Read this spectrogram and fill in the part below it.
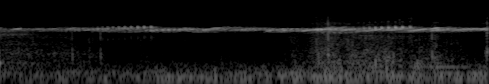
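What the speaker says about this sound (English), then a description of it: "Now the frogs are back." Frogs calling at night at a campsite form a dense, steady high-pitched trilling chorus that grows louder toward the end, with faint rustling underneath and no voices.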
